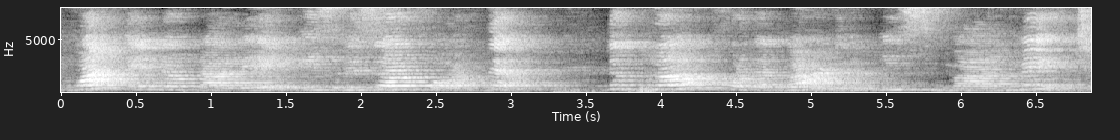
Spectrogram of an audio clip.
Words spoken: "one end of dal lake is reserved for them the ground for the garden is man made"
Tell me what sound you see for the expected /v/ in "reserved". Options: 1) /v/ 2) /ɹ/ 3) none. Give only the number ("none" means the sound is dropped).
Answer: 3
